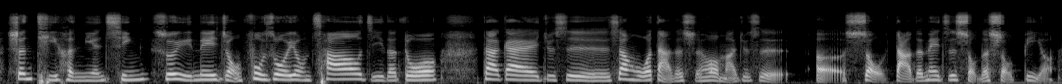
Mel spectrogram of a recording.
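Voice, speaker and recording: A middle-aged woman hosting a casual solo podcast, telling stories in a chatty, animated way. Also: mid-range voice, dry recording. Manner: chatty, animated storyteller who mimics others. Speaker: podcast host.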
